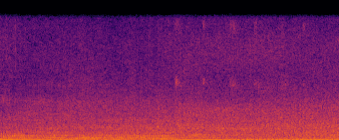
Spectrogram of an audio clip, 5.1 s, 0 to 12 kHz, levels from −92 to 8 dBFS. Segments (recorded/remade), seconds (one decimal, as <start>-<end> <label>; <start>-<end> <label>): 0.0-0.4 recorded; 0.4-0.9 remade; 0.9-5.1 recorded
